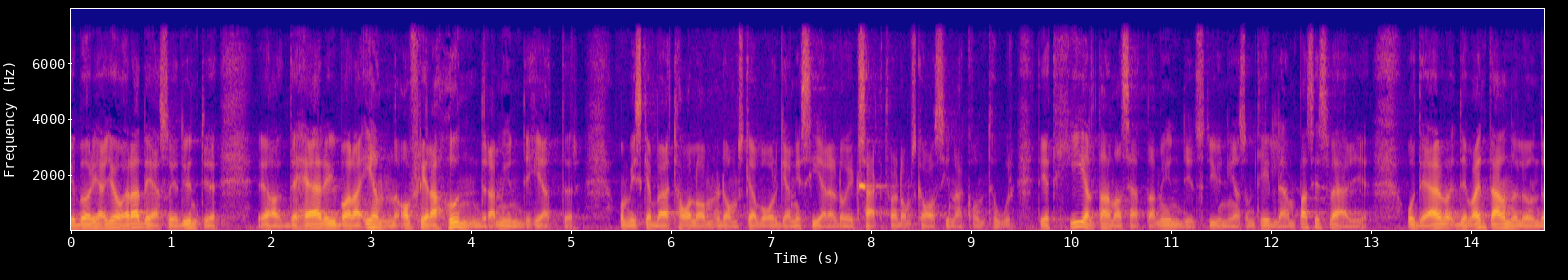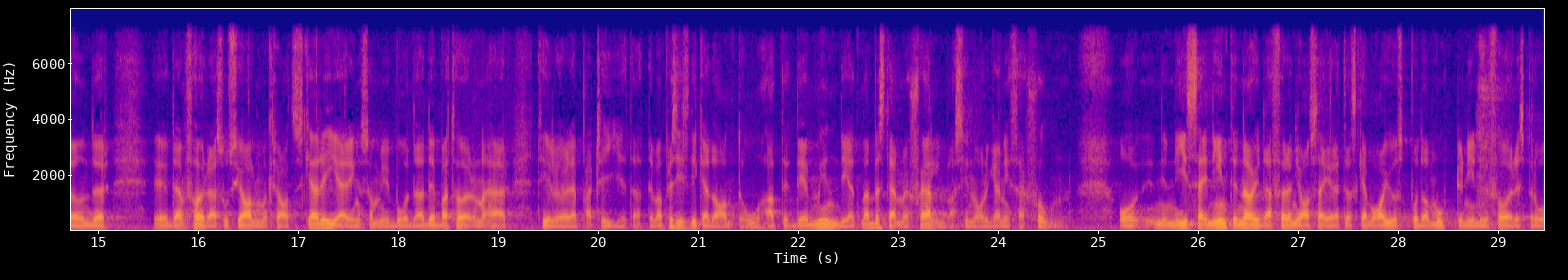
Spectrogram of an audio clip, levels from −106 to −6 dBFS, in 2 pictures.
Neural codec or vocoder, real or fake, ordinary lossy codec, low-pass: none; real; none; 7.2 kHz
